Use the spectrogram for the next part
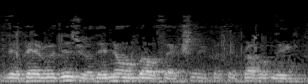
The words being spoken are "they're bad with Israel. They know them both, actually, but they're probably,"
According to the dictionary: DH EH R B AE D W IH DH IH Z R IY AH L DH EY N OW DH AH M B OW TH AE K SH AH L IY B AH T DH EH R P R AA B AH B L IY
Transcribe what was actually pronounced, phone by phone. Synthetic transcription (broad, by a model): DH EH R B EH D W IH DH IH Z R IY AH L DH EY N OW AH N B OW TH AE K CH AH L IY B AH T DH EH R P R AA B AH B L IY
